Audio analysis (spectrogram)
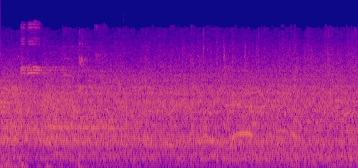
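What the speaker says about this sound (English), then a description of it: "The Thundersticks are at work." A loud NBA playoff arena crowd bangs thundersticks during a Bucks at Pistons game, a dense, continuous roar of clattering and cheering throughout.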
